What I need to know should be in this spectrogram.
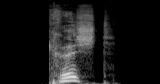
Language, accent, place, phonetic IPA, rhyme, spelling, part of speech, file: German, Germany, Berlin, [kʁɪʃt], -ɪʃt, krischt, verb, De-krischt.ogg
- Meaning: second-person plural preterite of kreischen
